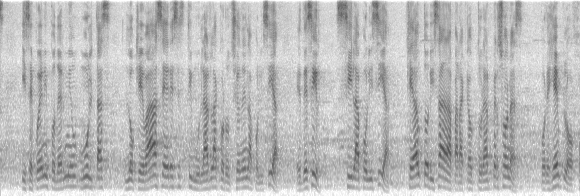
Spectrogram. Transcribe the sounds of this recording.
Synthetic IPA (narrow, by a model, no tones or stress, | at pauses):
s | ise̞pwe̞ðenimpo̞ne̞ɾmmult̪as | lo̞ke̞βaːse̞ɾe̞se̞st̪imulaɾlako̞rupsjo̞ne̞nlapo̞lisia̰ | e̞zd̪e̞siɾ | silapo̞lisia̰ | ke̞ðaːwt̪o̞ɾisaðapaɾakaw̚t̪uɾaɾpe̞ɾso̞na̰s | po̞ɾe̞xe̞mplo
